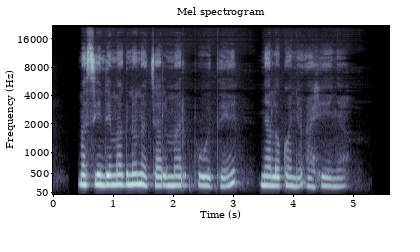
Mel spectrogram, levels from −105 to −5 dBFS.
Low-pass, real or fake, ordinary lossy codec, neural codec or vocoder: none; real; none; none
